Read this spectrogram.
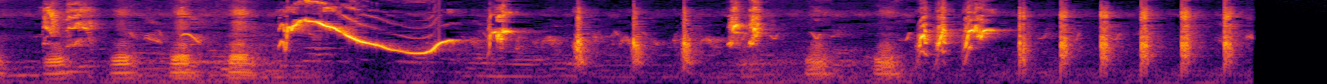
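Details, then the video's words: Javan myna (jalak kebo) played as a tutor recording for cage birds that have stopped singing: harsh squawky chatter, a loud swooping whistle falling then rising, then a fast series of short clicks and chips. "Suara jalak kebo"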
